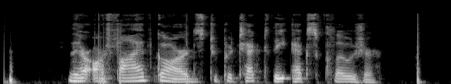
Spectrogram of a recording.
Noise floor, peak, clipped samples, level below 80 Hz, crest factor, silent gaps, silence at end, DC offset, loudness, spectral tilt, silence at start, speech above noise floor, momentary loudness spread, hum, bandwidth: -60 dBFS; 0 dBFS; under 0.1%; -40 dBFS; 16 dB; none; 0.3 s; under 0.1%; -16 LUFS; -6 dB/octave; 0.05 s; 45 dB; 15 LU; none; 11.5 kHz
